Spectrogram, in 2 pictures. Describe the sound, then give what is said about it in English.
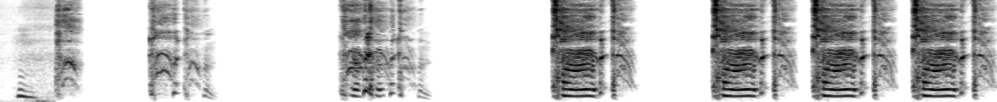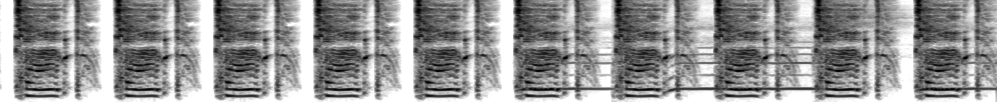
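Coughs and throat-clearing bursts start out sparse and irregular, then are edited into a steady, evenly spaced loop of loud coughs repeating like a beat, with no talking. “But I made another one just with the sound of coughs, which we will play for you now.”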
